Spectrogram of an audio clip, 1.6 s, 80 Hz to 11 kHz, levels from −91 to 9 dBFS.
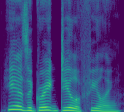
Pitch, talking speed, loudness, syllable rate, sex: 245 Hz, 270 wpm, -16 LUFS, 5.5 syllables/s, female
